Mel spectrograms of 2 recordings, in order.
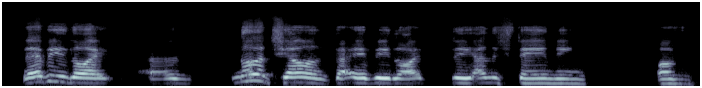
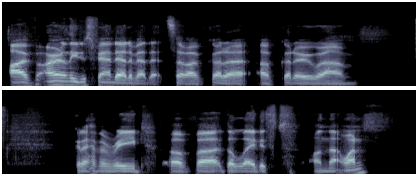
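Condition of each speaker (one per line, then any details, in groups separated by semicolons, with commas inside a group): Acquired brain injury; traumatic brain injuries, car accident, congenital corpus callosum disorder; tires easily
No condition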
